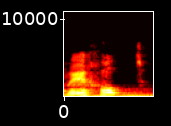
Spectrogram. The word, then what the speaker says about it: regelt: Membaca regelt itu harus ada terdengar huruf T di akhir pengucapan.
